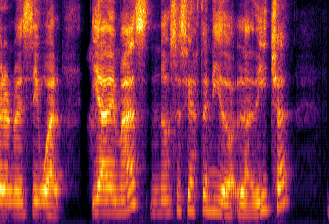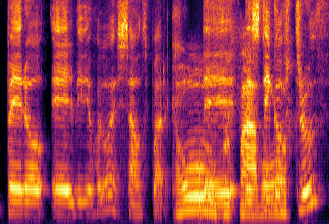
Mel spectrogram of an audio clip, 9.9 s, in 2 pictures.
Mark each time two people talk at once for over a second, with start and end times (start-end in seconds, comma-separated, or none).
7.6-9.3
